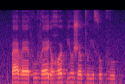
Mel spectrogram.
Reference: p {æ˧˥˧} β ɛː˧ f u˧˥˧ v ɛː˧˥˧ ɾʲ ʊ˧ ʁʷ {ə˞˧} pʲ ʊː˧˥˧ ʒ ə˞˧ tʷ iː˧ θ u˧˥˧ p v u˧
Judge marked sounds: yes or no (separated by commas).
yes, no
